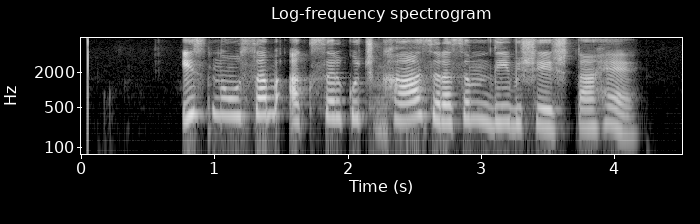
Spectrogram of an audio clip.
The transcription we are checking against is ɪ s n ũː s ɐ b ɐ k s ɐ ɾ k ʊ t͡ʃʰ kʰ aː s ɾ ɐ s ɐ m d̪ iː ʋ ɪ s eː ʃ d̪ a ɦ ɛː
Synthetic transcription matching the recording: ɪ s n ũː s ɐ b ɐ k s ə ɾ k ʊ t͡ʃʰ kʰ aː s ɾ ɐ s ə m d̪ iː ʋ ɪ ʃ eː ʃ t̪ a ɦ ɛː

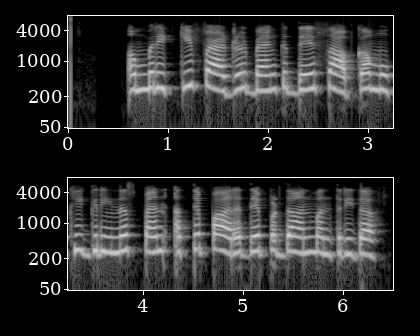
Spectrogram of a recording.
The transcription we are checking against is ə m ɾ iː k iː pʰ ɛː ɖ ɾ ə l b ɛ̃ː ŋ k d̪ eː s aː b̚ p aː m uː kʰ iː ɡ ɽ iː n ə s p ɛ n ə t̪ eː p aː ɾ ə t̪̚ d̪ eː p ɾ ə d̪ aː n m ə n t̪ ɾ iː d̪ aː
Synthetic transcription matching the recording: ə m ɾ iː k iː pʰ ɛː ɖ ɾ ə l b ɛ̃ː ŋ k d̪ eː s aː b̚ k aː m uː kʰ iː ɡ ɾ iː n ə s p ɛ n ə t̪ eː p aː ɾ ə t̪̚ d̪ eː p ɾ ə d̪ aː n m ə n t̪ ɾ iː d̪ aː

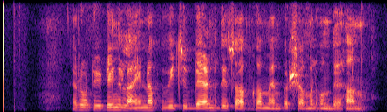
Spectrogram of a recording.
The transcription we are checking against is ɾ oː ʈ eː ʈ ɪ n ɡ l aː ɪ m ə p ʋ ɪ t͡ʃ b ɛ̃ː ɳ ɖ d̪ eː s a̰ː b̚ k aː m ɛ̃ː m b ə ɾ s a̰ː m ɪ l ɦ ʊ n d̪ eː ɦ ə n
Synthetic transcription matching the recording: ɾ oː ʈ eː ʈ ɪ ŋ ɡ l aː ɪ n ə p ʋ ɪ t͡ʃ b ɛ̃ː ɳ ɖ d̪ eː s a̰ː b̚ k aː m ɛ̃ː m b ə ɾ ʃ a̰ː m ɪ l ɦ ʊ n d̪ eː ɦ ə n

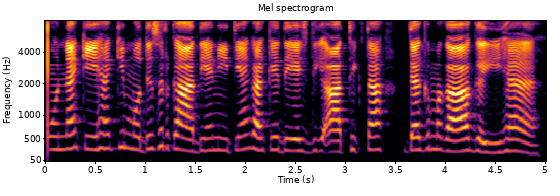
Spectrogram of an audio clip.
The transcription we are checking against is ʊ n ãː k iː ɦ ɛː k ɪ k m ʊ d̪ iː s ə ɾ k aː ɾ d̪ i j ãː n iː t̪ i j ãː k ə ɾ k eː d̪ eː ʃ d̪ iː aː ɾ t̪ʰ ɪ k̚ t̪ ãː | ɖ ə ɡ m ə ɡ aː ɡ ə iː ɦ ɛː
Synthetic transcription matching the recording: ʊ n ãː k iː ɦ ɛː k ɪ m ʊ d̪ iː s ə ɾ k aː ɾ d̪ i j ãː n iː t̪ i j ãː k ə ɾ k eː d̪ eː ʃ d̪ iː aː ɾ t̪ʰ ɪ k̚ t̪ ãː | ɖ ə ɡ m ə ɡ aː ɡ ə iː ɦ ɛː

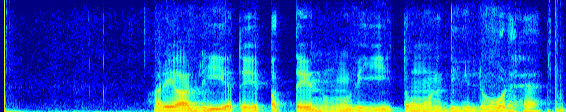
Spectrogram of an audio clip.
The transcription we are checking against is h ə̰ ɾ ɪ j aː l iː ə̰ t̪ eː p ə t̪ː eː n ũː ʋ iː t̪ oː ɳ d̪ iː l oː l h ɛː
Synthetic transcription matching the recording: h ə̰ ɾ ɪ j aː l iː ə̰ t̪ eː p ə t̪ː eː n ũː ʋ iː t̪ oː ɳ d̪ iː l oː ɽ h ɛː

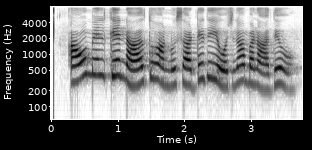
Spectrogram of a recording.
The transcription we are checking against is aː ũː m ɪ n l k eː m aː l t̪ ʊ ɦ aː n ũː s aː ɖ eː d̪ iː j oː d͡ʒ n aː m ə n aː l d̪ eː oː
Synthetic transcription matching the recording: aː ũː m ɪ l k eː n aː l t̪ ʊ ɦ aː n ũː s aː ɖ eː d̪ iː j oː d͡ʒ n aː b ə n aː d̪ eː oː

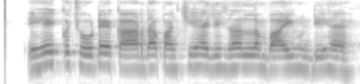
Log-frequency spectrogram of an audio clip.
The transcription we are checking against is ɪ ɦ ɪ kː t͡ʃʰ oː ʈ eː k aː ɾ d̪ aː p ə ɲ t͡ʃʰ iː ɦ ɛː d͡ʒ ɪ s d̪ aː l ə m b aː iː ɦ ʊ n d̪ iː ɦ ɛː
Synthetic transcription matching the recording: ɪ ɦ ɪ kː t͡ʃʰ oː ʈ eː k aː ɾ d̪ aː p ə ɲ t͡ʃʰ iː ɦ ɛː d͡ʒ ɪ s d̪ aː l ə m b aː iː ɦ ʊ n d̪ iː ɦ ɛː

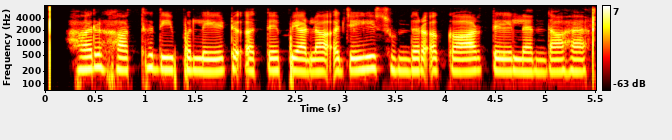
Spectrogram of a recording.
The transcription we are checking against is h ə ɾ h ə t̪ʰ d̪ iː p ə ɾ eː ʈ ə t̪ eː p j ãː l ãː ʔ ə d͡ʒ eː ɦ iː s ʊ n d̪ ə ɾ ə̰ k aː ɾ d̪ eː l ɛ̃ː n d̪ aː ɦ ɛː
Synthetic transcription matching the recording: h ə ɾ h ə t̪ʰ d̪ iː p ə l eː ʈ ə t̪ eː p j aː l aː ʔ ə d͡ʒ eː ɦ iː s ʊ n d̪ ə ɾ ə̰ k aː ɾ t̪ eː l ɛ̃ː n d̪ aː ɦ ɛː

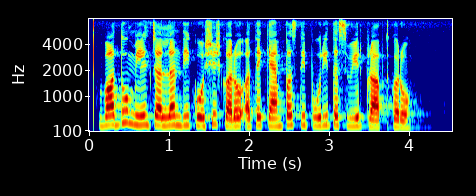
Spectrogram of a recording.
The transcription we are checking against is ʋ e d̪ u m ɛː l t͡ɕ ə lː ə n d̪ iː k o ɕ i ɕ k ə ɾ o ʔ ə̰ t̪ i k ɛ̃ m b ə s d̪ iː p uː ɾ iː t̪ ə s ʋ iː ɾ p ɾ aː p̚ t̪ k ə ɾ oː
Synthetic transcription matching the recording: ʋ a d̪ u m iː l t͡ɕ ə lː ə n d̪ iː k o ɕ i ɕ k ə ɾ o ʔ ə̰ t̪ e k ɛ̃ m p ə s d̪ iː p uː ɾ iː t̪ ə s ʋ iː ɾ p ɾ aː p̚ t̪ k ə ɾ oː

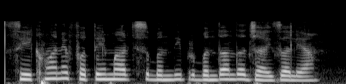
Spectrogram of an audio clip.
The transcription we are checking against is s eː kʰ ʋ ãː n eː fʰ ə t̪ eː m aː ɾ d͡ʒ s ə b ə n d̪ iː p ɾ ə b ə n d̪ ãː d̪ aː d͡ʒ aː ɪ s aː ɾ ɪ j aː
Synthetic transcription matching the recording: s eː kʰ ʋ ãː n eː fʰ ə t̪ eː m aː ɾ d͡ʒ s ə b ə n d̪ iː p ɾ ə b ə n d̪ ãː d̪ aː d͡ʒ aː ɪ z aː l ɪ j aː

